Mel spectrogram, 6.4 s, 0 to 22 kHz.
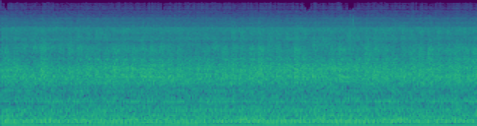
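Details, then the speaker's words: Opel Corsa D 2007, 1.4 Z14XEP petrol engine with LPG equipment fitted, cold idle: uneven running with a loud irregular knocking/tick and misfires; ignition coil arcing to ground causes the misfire. "Я чую, як щось стукає. Стукає досить голосно. І є пропуски"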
